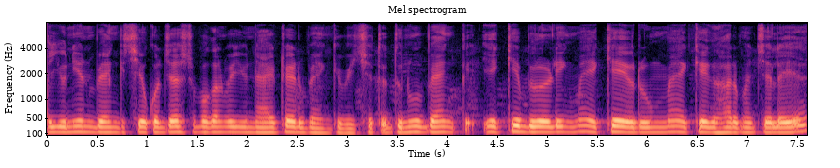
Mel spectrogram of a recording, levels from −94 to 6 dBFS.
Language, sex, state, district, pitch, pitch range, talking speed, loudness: Maithili, male, Bihar, Madhepura, 135 Hz, 130-140 Hz, 180 wpm, -14 LUFS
